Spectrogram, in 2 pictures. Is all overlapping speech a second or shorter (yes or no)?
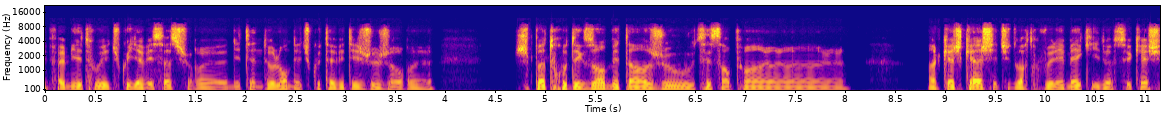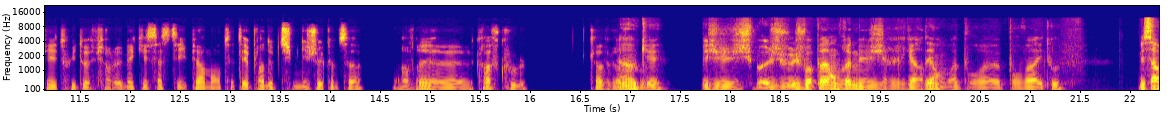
yes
